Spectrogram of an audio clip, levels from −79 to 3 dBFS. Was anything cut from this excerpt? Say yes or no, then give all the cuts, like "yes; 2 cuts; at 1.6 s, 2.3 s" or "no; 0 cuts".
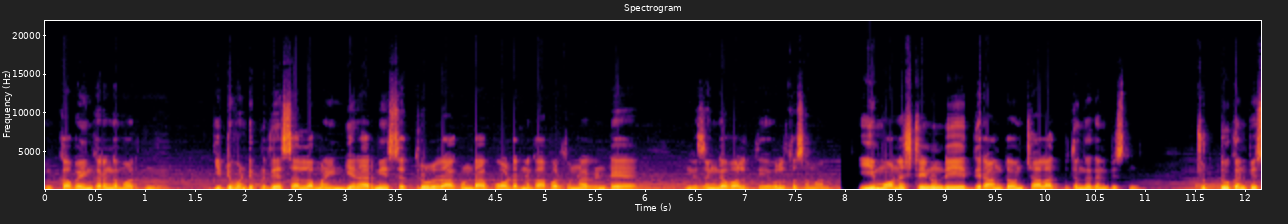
yes; 1 cut; at 7.9 s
